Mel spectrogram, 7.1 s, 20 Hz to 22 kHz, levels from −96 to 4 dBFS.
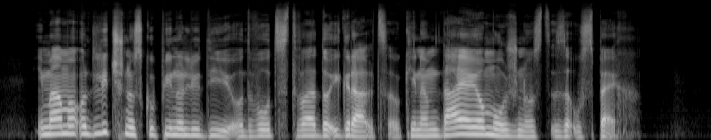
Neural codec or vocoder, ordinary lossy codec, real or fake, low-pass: none; none; real; 19.8 kHz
